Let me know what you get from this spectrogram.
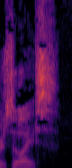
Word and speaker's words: Seuss: Oh, that's a Dr. Seuss. – Right, or pronounced correctly, Dr. Zeuss.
